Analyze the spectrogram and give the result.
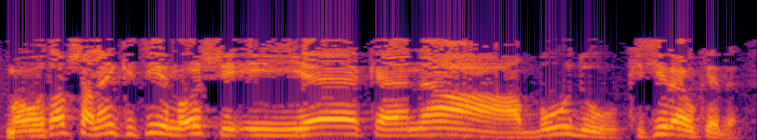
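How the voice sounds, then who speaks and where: A man with an Egyptian Arabic accent teaching Quran recitation on a radio call-in, patiently correcting callers and slowly demonstrating pronunciation. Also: a little high, lively intonation, slightly rough. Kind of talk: live radio call-in lesson. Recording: dull lo-fi radio broadcast.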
